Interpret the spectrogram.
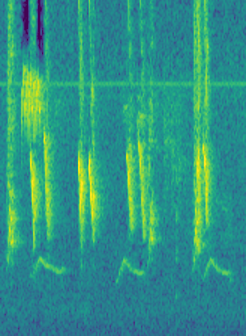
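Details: Black-headed Grosbeak fledgling in rehabilitation care begging for food. Three soft upslurred whistles, each followed by a brief level tail, come between crisp, high doubled chirps at irregular intervals.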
